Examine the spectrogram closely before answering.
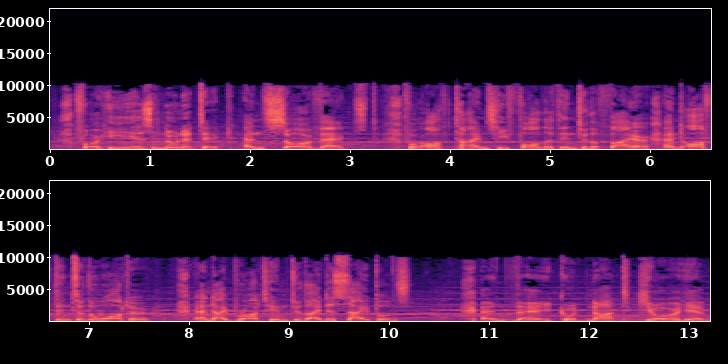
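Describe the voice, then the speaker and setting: A desperate dad begging, really high voice, slow and beseeching, music behind, bible drama. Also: male voice, rough recording. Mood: desperate, pleading. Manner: drawn-out, beseeching. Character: desperate father pleading for his afflicted son. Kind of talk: dramatized scripture acting.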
